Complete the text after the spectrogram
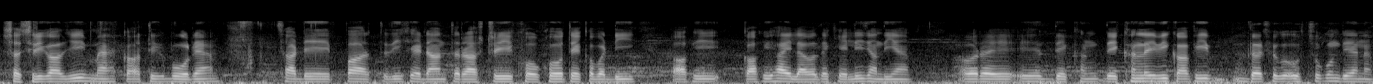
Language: Punjabi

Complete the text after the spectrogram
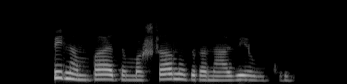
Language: Pashto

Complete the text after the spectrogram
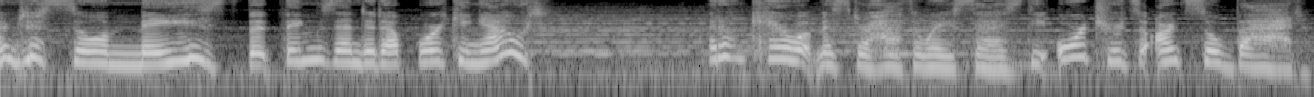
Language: German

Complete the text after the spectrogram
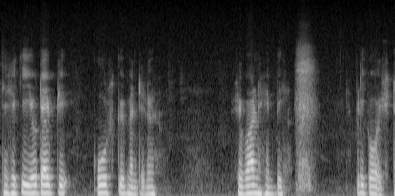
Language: Finnish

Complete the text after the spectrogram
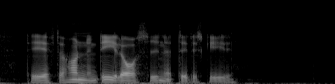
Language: Danish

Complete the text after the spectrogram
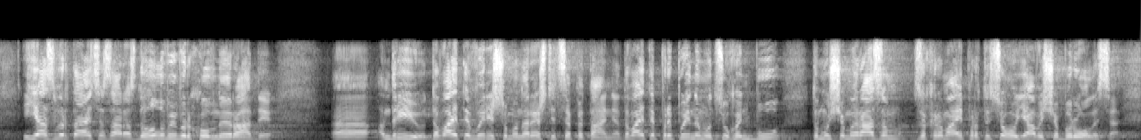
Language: Ukrainian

